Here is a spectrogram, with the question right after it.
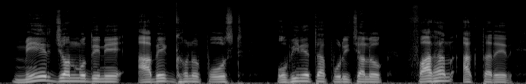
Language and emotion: Bengali, neutral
